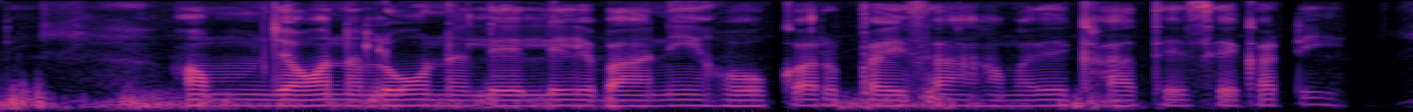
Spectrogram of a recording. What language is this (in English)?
Bhojpuri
